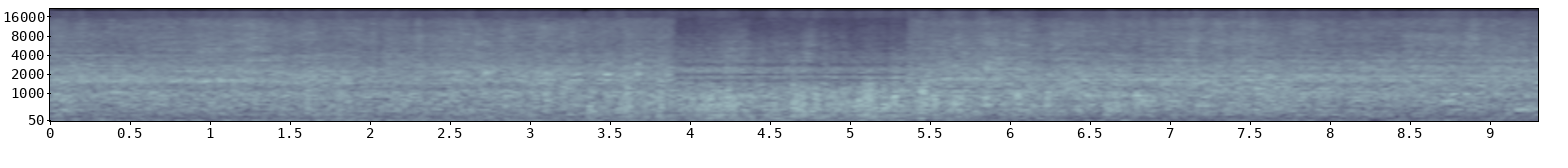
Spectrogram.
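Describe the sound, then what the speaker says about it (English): A commuter train rolls steadily past at close range in Dorval, producing a continuous loud rumble and rattle of wheels on rails for several seconds with no talk. "That's great timing considering I'm waiting for my commuter train there."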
